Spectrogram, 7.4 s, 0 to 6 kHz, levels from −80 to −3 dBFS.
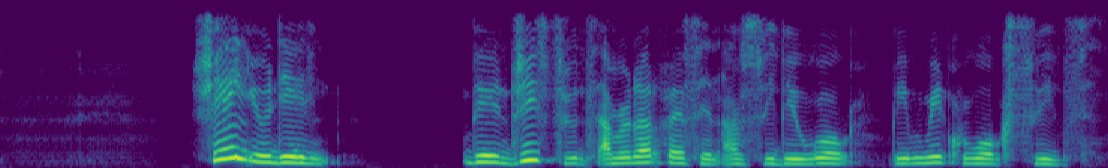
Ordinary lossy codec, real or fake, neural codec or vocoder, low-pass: none; fake; autoencoder, 44.1 kHz, a latent of 192 numbers a frame, MeloTTS; 5.4 kHz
